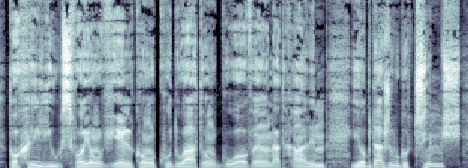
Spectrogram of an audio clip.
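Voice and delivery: ordinary delivery

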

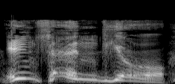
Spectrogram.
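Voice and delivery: high, long-drawn cry; shouted spell. A narrator's reading. Big Death Eater setting the hut alight, shouting. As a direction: bellow the incantation slowly. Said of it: "krzyk wielkiego śmierciożercy".

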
